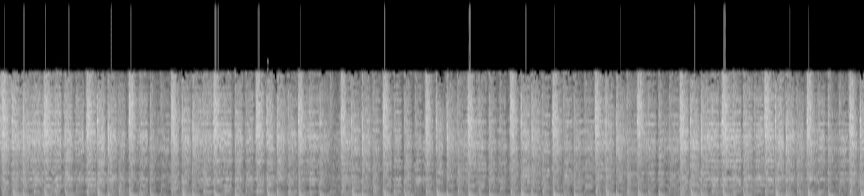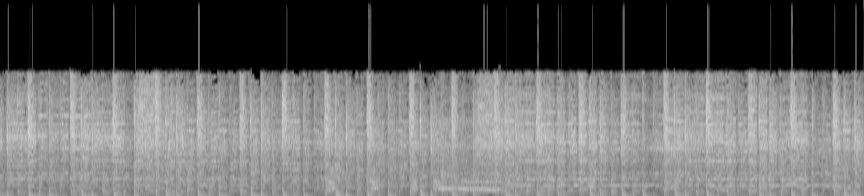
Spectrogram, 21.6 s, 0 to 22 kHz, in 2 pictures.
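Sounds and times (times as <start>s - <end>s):
accordion: 0.0s - 21.6s.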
